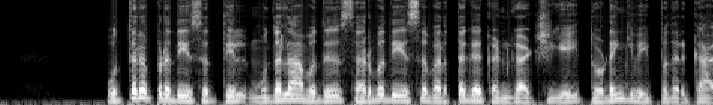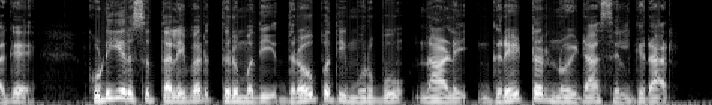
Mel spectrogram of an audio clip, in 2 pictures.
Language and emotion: Tamil, neutral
